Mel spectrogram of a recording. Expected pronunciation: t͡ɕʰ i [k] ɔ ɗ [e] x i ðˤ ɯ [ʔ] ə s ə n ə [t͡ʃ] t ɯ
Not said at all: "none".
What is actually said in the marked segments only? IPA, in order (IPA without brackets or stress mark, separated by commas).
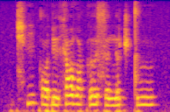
k, e, k, t͡ʃ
